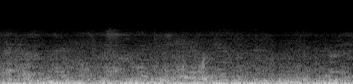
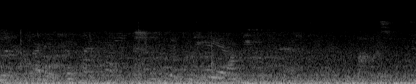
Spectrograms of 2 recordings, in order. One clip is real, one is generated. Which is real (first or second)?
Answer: second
